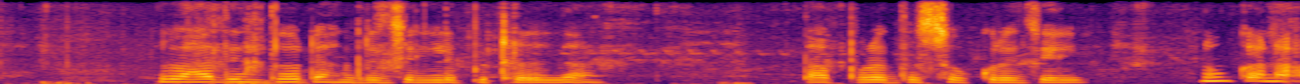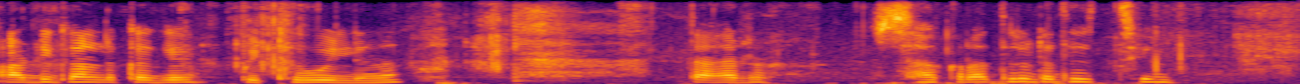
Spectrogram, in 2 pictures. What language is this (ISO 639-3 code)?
sat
